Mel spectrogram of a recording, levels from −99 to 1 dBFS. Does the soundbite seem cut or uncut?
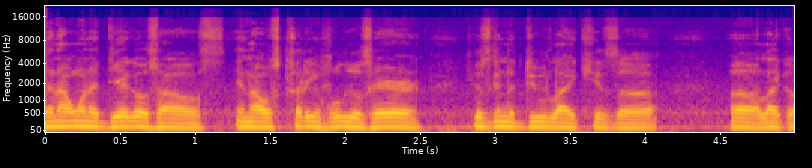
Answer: uncut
